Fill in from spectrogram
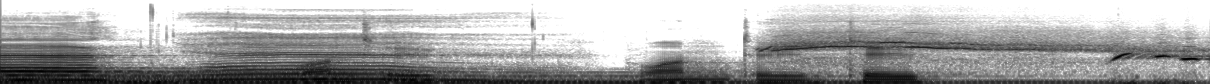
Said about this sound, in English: This is where everyone finds out I can't whistle.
